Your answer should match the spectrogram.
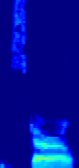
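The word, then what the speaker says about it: Scurll: I love that you pronounced that correctly the first time. Skrull.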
